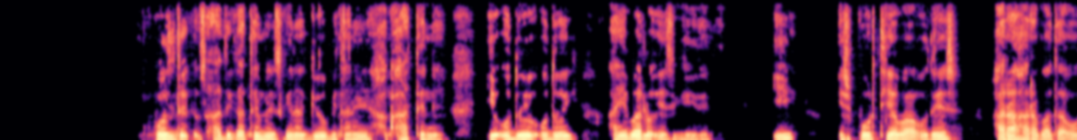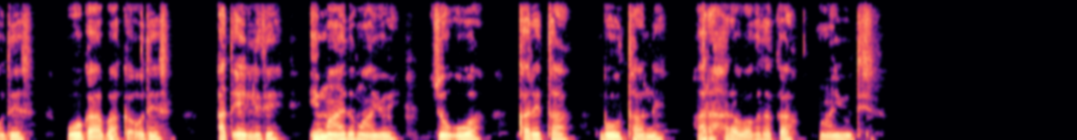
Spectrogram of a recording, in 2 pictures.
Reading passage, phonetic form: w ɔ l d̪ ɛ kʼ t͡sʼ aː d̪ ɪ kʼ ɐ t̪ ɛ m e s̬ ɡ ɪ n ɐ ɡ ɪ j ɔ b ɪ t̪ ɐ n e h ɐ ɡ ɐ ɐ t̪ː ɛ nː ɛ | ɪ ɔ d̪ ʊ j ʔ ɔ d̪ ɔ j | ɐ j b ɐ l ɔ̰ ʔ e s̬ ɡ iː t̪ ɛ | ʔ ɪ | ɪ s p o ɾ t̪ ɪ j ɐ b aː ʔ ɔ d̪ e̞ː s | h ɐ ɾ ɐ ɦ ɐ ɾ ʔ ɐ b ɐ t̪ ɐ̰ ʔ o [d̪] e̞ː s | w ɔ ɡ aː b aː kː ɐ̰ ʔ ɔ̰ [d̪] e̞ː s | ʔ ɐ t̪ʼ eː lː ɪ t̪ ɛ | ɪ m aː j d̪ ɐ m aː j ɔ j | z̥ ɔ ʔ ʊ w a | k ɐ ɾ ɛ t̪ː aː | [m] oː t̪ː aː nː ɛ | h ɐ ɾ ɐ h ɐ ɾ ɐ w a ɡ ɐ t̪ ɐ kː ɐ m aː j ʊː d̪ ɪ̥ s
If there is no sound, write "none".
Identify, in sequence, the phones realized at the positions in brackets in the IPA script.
d̪, d̪, b

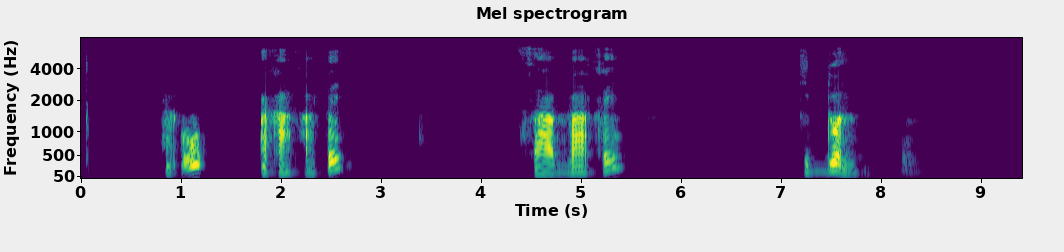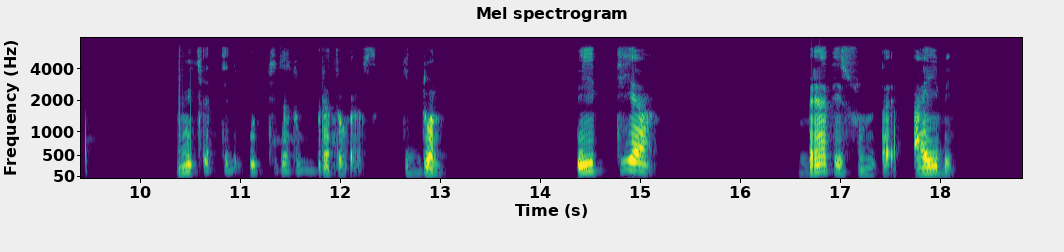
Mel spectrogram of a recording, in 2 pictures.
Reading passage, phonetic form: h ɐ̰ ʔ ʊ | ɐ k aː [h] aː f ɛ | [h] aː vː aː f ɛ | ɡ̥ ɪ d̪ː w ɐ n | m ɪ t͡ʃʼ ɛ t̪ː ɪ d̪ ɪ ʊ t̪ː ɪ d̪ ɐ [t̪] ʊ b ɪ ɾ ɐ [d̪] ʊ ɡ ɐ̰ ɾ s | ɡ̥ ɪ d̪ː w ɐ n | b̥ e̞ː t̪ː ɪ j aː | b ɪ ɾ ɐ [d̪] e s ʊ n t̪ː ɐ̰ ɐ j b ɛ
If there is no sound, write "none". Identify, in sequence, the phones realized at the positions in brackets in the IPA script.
f, s, t̪, t̪, t̪

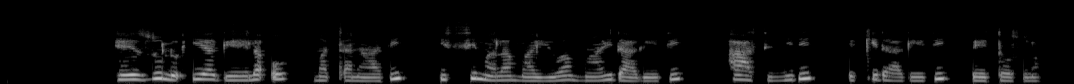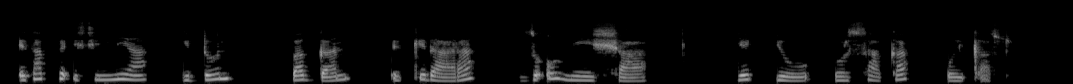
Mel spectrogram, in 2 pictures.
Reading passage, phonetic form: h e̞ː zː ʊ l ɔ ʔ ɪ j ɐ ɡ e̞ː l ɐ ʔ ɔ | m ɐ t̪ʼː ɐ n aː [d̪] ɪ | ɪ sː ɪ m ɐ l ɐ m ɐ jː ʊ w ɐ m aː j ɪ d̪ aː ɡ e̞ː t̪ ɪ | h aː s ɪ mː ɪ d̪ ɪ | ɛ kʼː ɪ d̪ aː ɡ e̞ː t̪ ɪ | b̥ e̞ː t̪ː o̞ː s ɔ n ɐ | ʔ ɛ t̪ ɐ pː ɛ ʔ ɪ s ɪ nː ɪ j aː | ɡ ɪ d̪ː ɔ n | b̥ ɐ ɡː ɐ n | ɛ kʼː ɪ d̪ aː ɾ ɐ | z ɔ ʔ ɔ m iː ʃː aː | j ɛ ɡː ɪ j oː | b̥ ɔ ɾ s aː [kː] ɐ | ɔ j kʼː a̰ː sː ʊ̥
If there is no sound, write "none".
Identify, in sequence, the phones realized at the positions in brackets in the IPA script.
t̪, kː

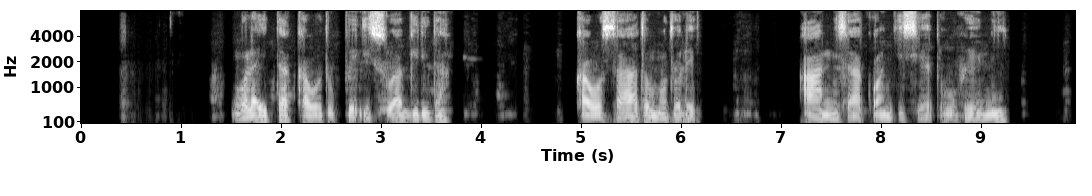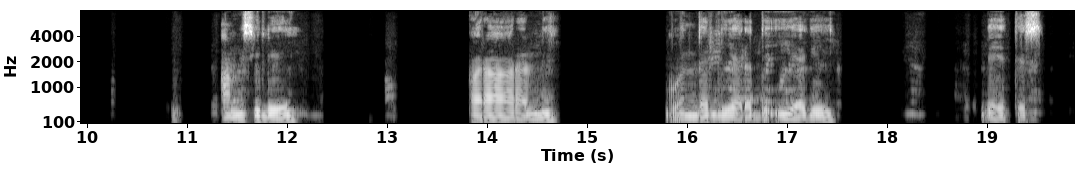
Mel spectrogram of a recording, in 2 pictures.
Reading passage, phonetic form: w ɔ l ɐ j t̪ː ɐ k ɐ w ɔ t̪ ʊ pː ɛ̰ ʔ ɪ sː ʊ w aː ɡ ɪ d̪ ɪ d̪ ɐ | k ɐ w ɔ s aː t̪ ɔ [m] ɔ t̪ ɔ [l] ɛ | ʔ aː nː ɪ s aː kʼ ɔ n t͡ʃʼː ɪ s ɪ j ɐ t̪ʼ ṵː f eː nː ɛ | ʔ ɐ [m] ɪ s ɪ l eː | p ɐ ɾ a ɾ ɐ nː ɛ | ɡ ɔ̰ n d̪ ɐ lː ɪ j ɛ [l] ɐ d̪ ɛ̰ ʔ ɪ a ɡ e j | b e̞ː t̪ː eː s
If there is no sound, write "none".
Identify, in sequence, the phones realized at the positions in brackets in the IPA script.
m, l, m, ɾ

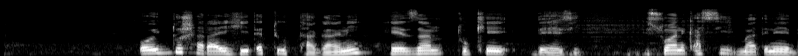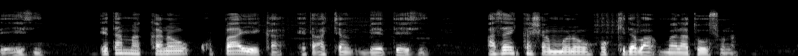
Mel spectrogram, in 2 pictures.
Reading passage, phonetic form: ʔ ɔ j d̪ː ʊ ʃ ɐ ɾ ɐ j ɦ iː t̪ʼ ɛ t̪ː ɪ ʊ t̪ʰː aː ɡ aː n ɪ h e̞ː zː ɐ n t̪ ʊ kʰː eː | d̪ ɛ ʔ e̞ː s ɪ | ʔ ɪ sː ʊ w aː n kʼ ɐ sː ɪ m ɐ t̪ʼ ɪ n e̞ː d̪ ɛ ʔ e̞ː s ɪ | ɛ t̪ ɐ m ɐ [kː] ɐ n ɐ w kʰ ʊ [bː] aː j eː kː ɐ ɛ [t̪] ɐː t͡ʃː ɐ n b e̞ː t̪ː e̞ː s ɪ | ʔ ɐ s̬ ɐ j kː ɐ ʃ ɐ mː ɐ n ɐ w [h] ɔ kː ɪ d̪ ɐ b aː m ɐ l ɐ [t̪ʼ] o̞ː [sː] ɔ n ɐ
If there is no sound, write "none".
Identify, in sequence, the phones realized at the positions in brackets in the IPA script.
kː, pː, t̪, h, t̪, s

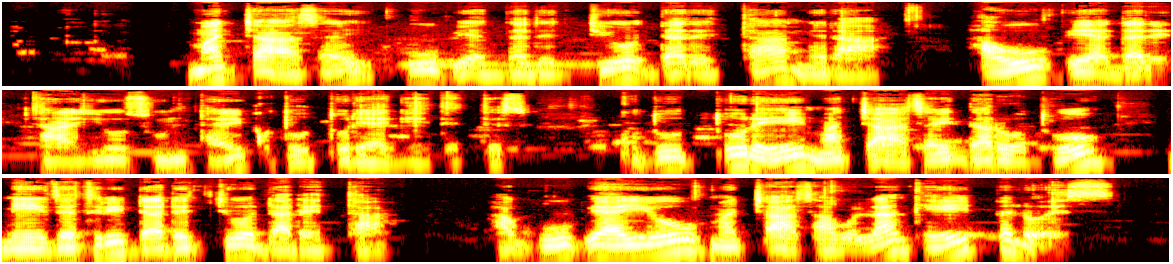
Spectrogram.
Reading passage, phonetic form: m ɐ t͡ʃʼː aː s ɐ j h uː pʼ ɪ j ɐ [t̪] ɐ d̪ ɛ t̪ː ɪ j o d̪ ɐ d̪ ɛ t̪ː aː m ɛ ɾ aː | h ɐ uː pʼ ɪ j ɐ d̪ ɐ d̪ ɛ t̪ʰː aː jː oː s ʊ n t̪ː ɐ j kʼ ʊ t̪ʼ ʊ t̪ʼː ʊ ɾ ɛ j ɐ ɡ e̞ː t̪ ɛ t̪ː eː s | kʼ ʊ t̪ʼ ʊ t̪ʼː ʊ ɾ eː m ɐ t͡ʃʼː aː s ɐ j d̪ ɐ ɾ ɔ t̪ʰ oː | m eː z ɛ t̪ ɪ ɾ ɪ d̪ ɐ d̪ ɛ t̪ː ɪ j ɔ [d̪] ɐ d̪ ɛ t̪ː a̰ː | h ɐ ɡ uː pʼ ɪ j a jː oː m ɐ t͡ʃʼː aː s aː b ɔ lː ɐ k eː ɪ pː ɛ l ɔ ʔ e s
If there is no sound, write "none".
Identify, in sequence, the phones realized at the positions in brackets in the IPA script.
d̪, d̪

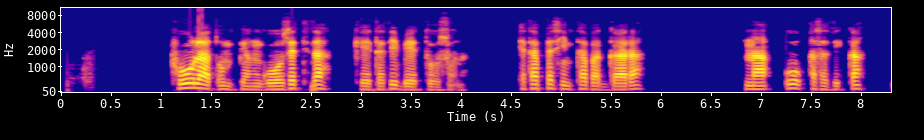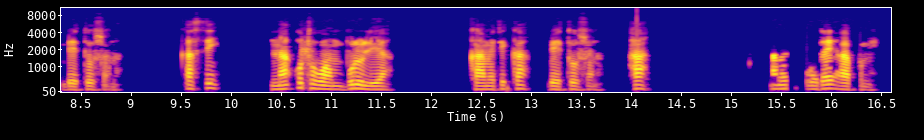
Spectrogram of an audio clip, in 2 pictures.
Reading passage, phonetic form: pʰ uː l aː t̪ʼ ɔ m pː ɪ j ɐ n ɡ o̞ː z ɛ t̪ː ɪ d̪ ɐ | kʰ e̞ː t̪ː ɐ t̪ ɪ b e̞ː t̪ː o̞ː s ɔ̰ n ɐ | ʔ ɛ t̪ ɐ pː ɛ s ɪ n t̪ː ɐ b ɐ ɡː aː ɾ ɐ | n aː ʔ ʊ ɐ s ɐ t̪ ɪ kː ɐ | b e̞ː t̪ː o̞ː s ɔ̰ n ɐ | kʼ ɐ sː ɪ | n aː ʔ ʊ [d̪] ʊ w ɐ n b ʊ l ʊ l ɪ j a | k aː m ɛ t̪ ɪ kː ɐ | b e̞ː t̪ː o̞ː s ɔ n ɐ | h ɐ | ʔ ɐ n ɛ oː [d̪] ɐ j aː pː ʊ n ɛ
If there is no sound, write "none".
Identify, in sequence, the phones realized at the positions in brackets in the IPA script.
t̪, d̪

